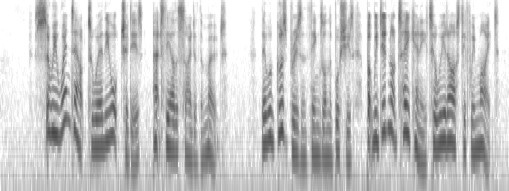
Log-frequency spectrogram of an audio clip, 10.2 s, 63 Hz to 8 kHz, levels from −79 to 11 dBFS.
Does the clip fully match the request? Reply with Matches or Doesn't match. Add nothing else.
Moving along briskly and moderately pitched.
Doesn't match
